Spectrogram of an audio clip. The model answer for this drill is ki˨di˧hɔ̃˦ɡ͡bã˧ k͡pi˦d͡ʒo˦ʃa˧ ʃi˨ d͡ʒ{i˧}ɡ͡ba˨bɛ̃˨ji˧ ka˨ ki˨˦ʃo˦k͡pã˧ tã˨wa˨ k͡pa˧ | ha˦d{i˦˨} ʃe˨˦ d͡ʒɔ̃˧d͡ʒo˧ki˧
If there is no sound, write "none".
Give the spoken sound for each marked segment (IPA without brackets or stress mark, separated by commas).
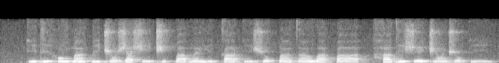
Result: i˧, i˦˨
